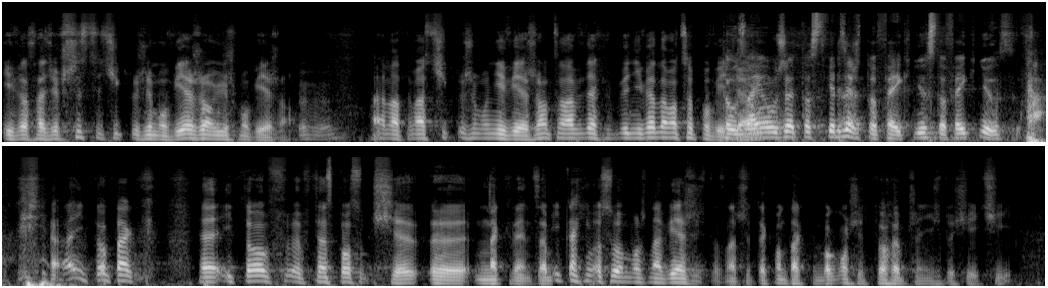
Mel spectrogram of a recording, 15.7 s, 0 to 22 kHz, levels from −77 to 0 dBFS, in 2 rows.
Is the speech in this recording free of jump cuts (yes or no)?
no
